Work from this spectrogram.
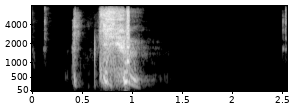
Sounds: Sneeze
